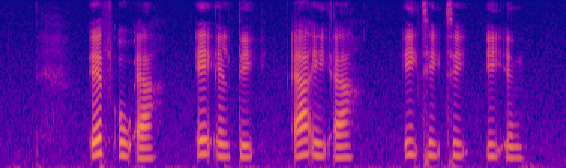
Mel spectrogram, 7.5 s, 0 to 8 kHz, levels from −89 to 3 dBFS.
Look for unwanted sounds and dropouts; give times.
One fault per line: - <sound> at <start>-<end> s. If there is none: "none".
none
